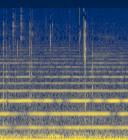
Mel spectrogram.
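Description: Port sirens in the naval strategy game Victory at Sea Pacific wail as steady, sustained tones beneath a constant low hum, moderately loud and unbroken, with no talking.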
